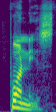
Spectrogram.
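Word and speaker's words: punish: eight once next है पनिश पुश नहीं पढ़ना है क्या पढ़ना है पनिश ठीक है य क्च अ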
